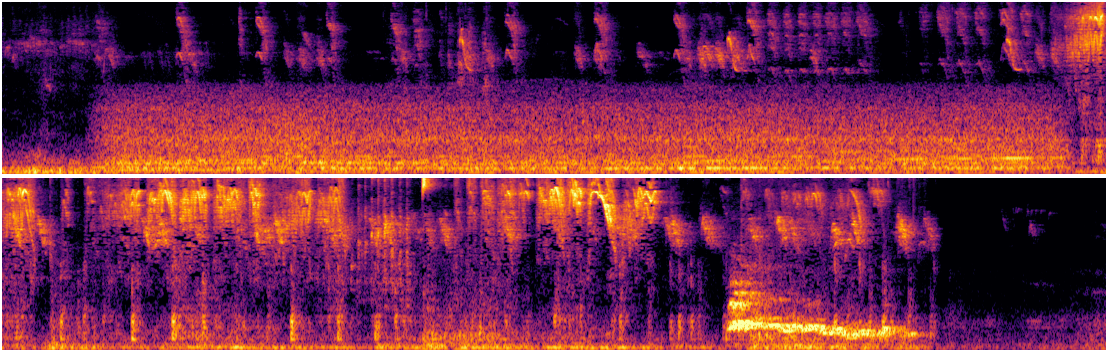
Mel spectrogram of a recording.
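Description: Small birds chirping: many quick, high calls packed close together through the second half, with a lower call falling in pitch near the end. The first half is a steady low rushing noise with only scattered faint chirps.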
